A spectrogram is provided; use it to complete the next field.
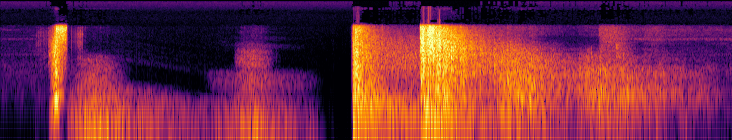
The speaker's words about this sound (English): Try to hit my target and not the exploding breeze block inexplicably placed nearby.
